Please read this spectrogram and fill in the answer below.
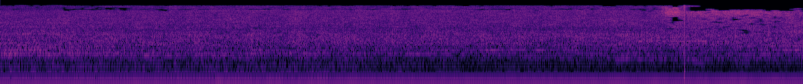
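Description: Film soundtrack drone: a steady, very deep rumble with an even wash of noise above it, held at one level.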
